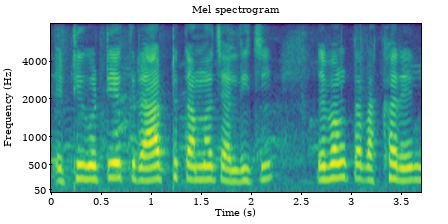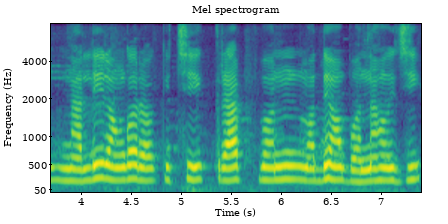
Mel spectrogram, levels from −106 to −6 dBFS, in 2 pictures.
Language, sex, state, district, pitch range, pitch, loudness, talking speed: Odia, male, Odisha, Khordha, 220-245 Hz, 230 Hz, -15 LUFS, 120 wpm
